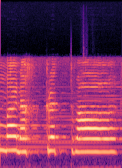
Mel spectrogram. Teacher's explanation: ವಿಸರ್ಗದ ಉಚ್ಚಾರಣೆ ಅರ್ಧ ಕ ರೀತಿ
